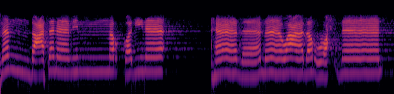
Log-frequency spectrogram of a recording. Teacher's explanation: يبقى من بعثنا من مرقدنا هذا ما وعد الرحمن، هذا هو السكت. وقفت على كلمة مرقدنا من غير أن أخذ نفسا ثم قلت هذا ما وعد الرحمن، فهذا هو الموطن الثاني من مواطن السكت.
